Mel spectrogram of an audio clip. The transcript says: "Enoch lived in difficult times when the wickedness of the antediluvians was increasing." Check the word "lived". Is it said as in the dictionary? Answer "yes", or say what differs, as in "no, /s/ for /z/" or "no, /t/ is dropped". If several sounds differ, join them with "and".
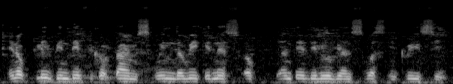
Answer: no, /d/ is dropped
